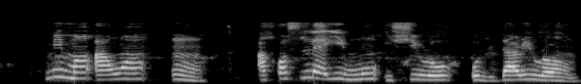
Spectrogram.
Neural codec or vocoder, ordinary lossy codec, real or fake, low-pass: none; MP3, 48 kbps; real; 7.2 kHz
